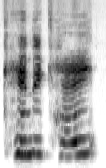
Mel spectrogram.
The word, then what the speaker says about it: KendyK: it's candy K all day.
